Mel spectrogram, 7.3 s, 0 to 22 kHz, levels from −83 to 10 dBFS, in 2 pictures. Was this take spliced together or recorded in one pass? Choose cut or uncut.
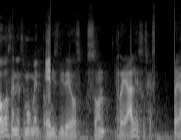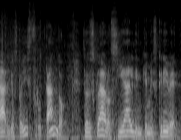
cut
